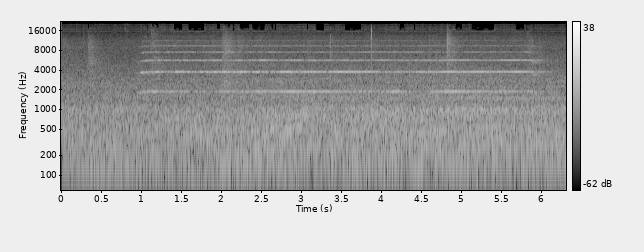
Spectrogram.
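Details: MAN NL323F A22 Gemilang bus, heard inside and outside: loud, steady high-pitched whine held constant over the diesel drone; abnormal driveline whine, source not pinned down.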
